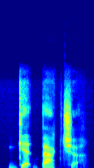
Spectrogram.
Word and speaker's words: get back to you: Get back to you often sounds like get backcha.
